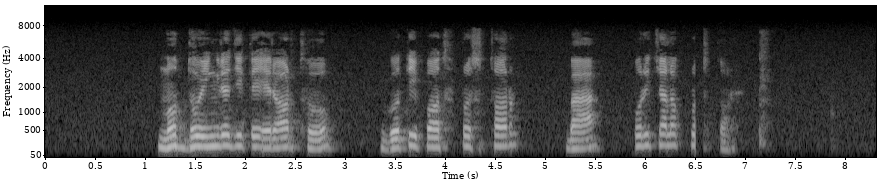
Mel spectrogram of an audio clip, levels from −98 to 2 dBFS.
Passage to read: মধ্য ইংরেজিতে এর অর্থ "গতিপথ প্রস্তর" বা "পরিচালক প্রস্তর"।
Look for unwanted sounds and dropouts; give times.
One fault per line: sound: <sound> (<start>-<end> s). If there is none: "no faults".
sound: dropout (6.5-6.6 s)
